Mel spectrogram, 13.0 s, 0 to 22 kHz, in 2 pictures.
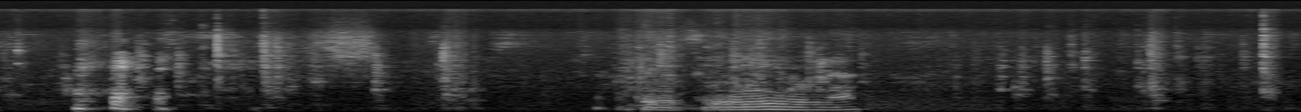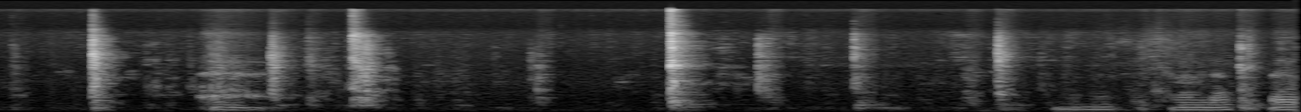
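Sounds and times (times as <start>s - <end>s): plastic and metal parts clicking: 3.2s - 11.9s.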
